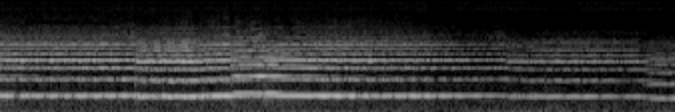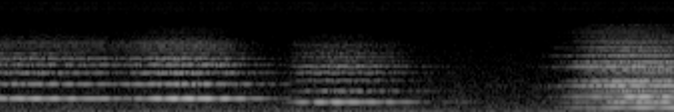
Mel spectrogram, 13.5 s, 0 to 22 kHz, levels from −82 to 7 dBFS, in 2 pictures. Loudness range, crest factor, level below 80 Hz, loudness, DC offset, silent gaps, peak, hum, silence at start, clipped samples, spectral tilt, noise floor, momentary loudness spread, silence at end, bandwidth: 15 LU; 16 dB; -64 dBFS; -30 LUFS; under 0.1%; none; -16 dBFS; none; 0 s; under 0.1%; -3 dB/octave; -59 dBFS; 16 LU; 0 s; over 20 kHz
